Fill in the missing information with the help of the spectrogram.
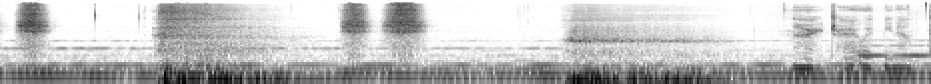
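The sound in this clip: Breathwork: a two-part inhale through the belly and then the chest, a hold, and a release. Loud, breathy rushes of air repeat over a low steady hum, with two long breaths separated by a few shorter ones.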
